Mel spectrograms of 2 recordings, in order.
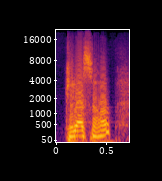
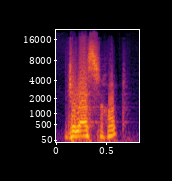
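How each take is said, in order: Both takes have the same delivery.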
